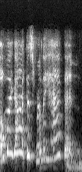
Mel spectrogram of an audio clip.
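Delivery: very high anxious voice, swinging wildly in pitch. Explaining the power of pitch in a talk, showing a high anxious pitch. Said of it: "But if it's high, you may be a little bit anxious".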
